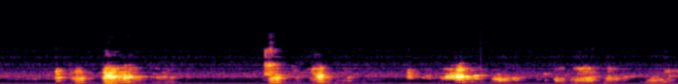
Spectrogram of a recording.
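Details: Repeated short, harsh, bark-like coughs with a hoarse, seal-like quality and brief vocal sounds between them, typical of croup.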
